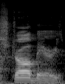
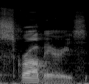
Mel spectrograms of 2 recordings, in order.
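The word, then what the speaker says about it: Skrawberries: j.i.d that was uh called strawberries not strawberries but strawberries it's spelled s-k-r-a is that how we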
